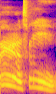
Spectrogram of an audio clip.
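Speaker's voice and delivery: very high, cartoonish mushroom character voice. Describing a Super Nintendo World clip, doing the Toad voice. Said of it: "it's hard to do Toad. He's like".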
